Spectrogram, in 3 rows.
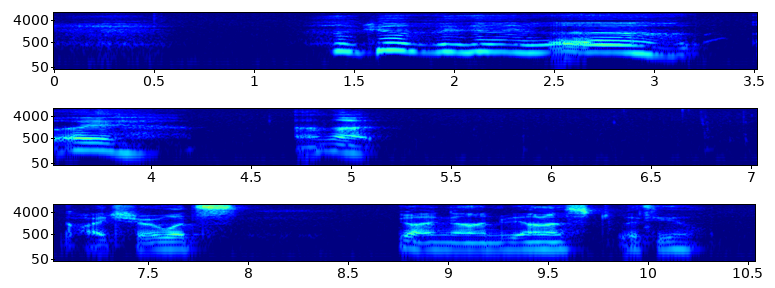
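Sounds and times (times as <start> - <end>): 
narrator voicing a big drawn-out yawn: 1.3 - 4.2
speech: 1.4 - 4.1, 4.7 - 5.2, 7.1 - 8.0, 8.8 - 10.4.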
